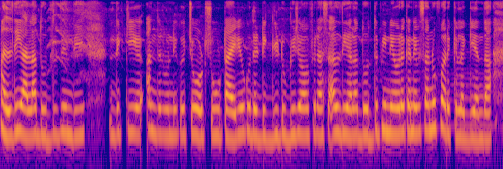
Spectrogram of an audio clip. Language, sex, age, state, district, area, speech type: Dogri, female, 18-30, Jammu and Kashmir, Samba, rural, spontaneous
